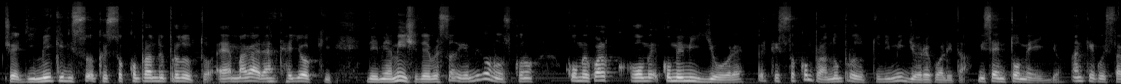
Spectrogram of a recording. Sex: male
